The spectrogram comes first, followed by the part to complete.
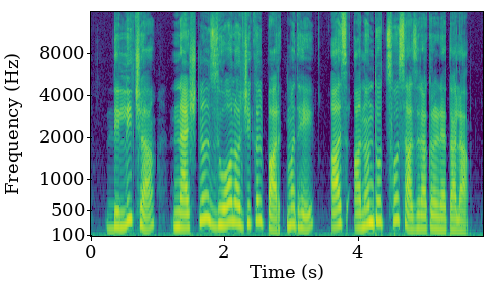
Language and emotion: Marathi, neutral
